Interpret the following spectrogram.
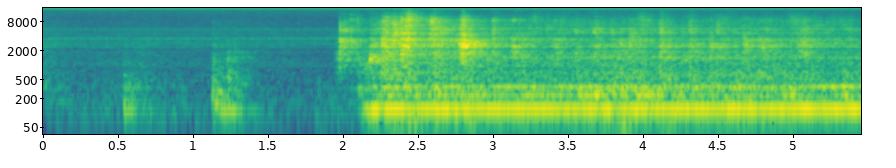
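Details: Nearly new Briggs mower with the newer plastic carburetor that had been starting then stalling: a couple of pull-start tugs, then it catches and settles into a steady, even drone without surging or stalling.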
